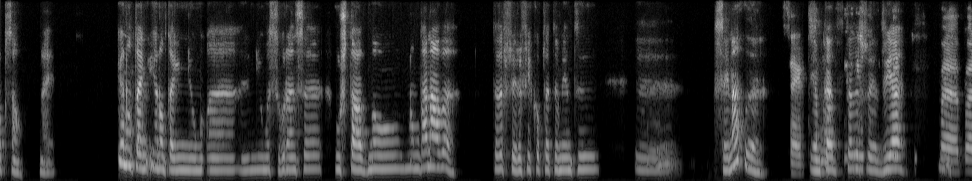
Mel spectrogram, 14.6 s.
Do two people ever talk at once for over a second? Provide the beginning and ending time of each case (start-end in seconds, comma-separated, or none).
12.2-13.6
